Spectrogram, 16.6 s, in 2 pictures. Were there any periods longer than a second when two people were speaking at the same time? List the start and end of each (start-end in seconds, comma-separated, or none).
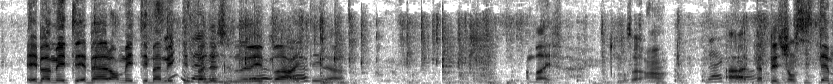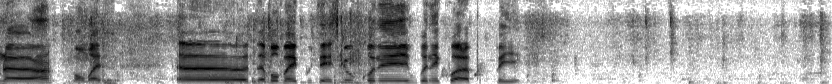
1.5-3.1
